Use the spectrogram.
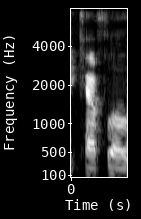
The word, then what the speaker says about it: Kefla: Well, the sub says they say Kefla, but it's spelled with an A. So I'm just gonna say Kefla, like how the Japanese people say it.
